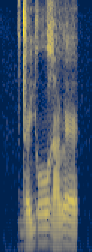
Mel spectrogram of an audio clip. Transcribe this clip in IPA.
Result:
d ɛ˨ j oː˦ ɣ a˨ l ɛ˦˨

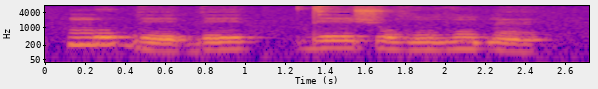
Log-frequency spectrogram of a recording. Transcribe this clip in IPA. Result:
m o˦ b eː˨ b e˦ | d eː˦ ʃ o˧ v ũ˧ v ũ˧ ɓ ɛ̃˨

